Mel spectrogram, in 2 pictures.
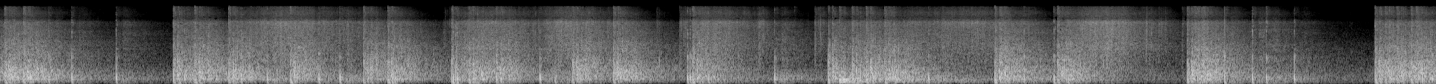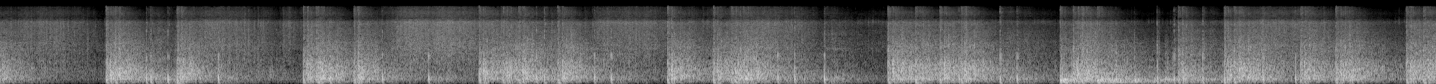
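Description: Fireworks going off nonstop: a loud burst every one to two seconds, each followed by dense crackling that fades before the next one begins.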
